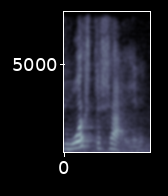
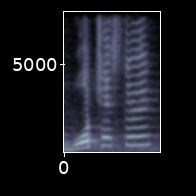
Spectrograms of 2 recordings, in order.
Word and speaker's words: Worcestershire: Or she's pronouncing it right? Like, it is Worcestershire. But like, some gals will probably call it Worcester, or like whatever the hell you gals call it.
